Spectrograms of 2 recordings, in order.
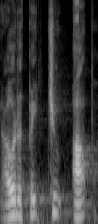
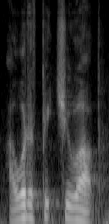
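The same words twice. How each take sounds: First: 'You' and 'up' are said separately, without w. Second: A w sound joins 'you' to 'up'. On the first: The speaker calls it wrong. "I'm not saying" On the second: The speaker calls it right. "I'm saying ... we often intrude a W to link it"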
